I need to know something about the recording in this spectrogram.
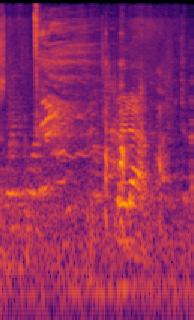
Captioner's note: laughing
